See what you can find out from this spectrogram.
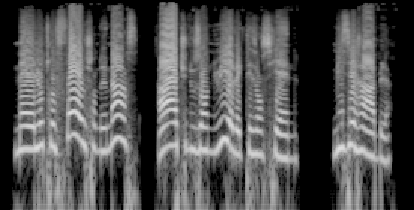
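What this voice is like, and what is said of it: Hateful, hostile tone. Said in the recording (French): “d'un accent plus haineux”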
